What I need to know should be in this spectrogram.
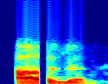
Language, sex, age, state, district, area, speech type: Kannada, male, 18-30, Karnataka, Chitradurga, rural, conversation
